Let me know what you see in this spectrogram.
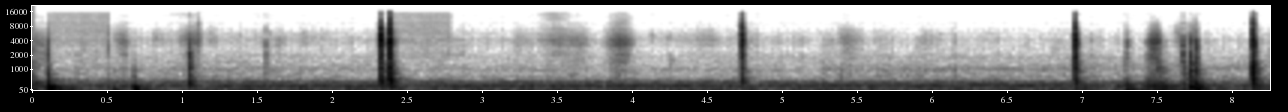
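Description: Intermodal freight train passing unseen: a steady low hum with about eight sharp clacks at irregular intervals, the clacks bunching up near the end.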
